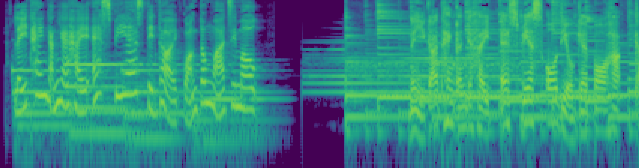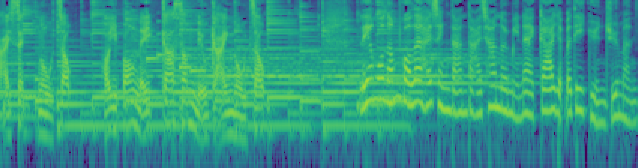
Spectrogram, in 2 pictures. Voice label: cantonese; 【聖誕大餐】以原住民叢林美食 Bush Tucker 慶節的五種方法; ao zhou ding ju zhi nan; SBS Chinese

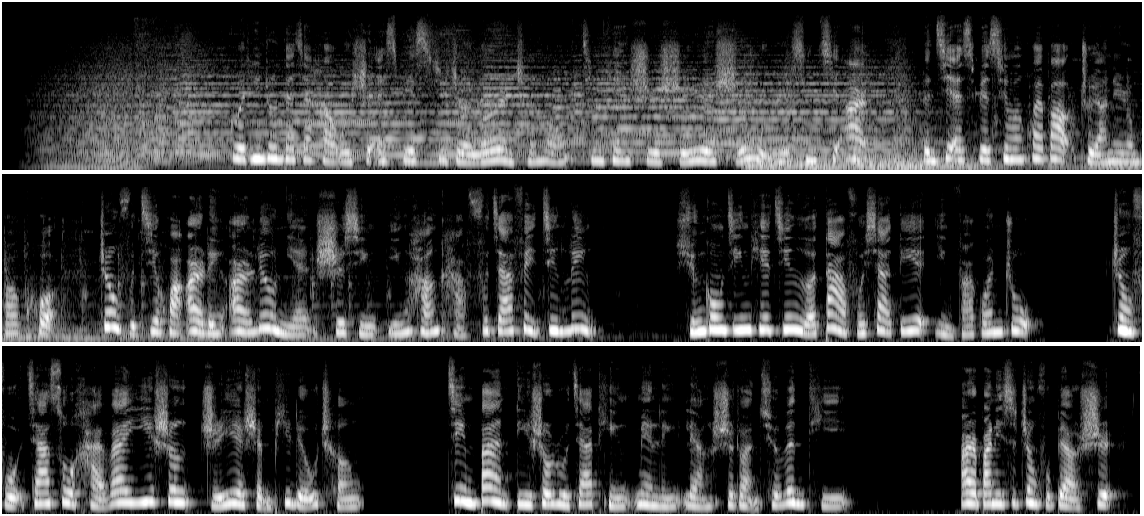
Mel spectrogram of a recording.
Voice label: mandarin news flash; 政府计划2026年施行银行卡附加费禁令; SBS Chinese; SBS新闻快报

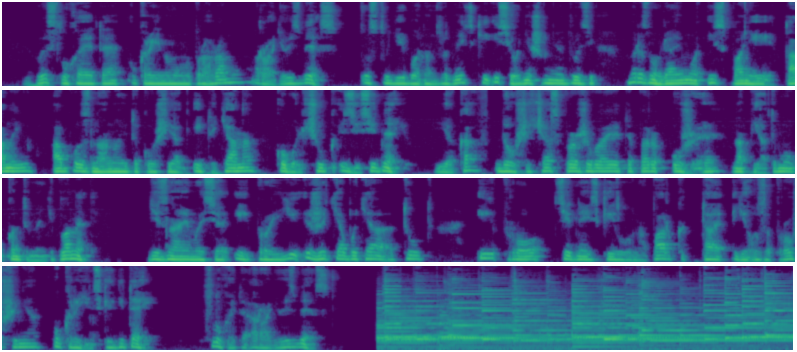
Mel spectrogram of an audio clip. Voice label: ukrainian; SBS Ukrainian; Сіднейський Luna Park запрошує новоприбулих українських дітей

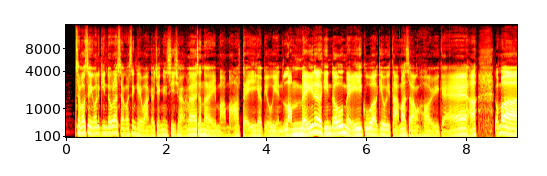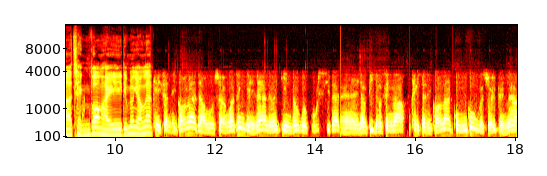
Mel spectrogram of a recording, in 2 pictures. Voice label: cantonese; 疫情及退市辯論升溫 拖累市場表現; SBS Chinese; global finance

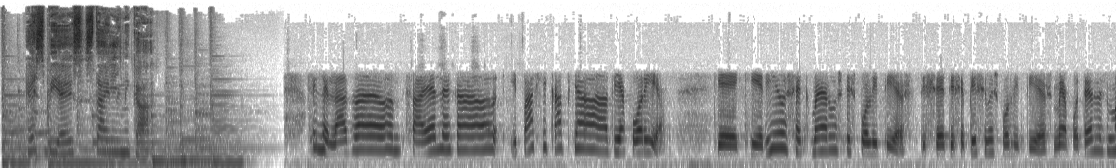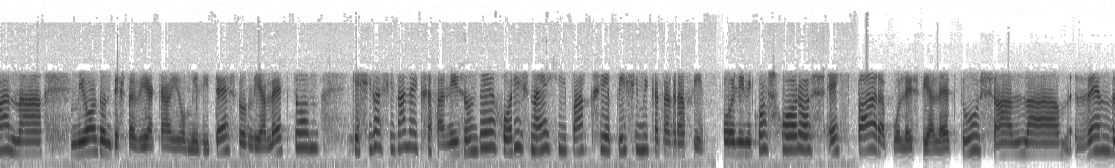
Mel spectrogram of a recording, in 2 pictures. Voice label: greek; Αναπόσπαστο κομμάτι της ελληνικής πολιτιστικής κληρονομιάς, οι Ελληνικές διάλεκτοι; SBS Greek

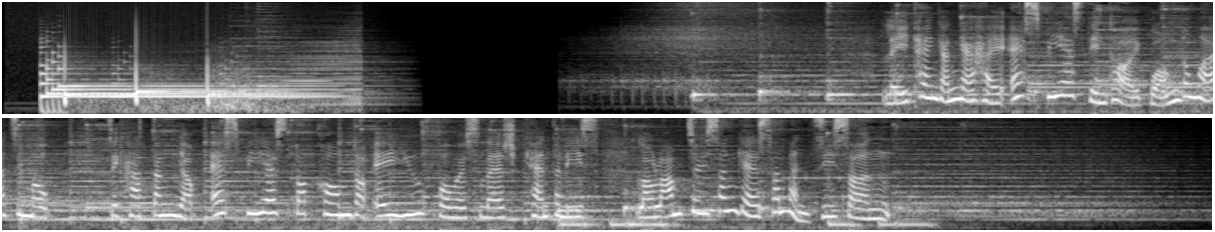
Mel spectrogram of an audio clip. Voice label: cantonese; 【時事熱話】首置擔保計劃正式生效 專家：新政策或推高樓價; 澳洲儲備銀行昨日宣布將現金利率維持在 3.6%不變; SBS Chinese

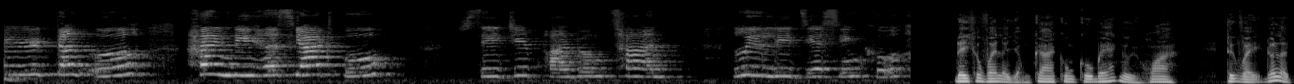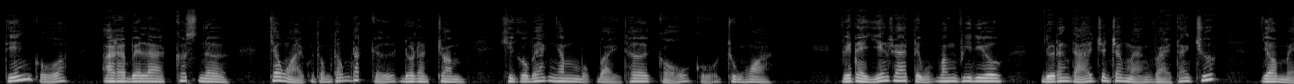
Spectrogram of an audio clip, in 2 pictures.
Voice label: vietnamese; viral video leaves chinese wondering about trump

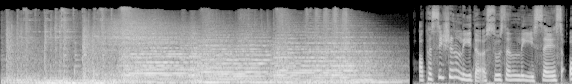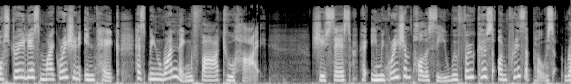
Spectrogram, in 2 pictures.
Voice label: english; Coalition says Australia's migration intake 'far too high'; SBS News

